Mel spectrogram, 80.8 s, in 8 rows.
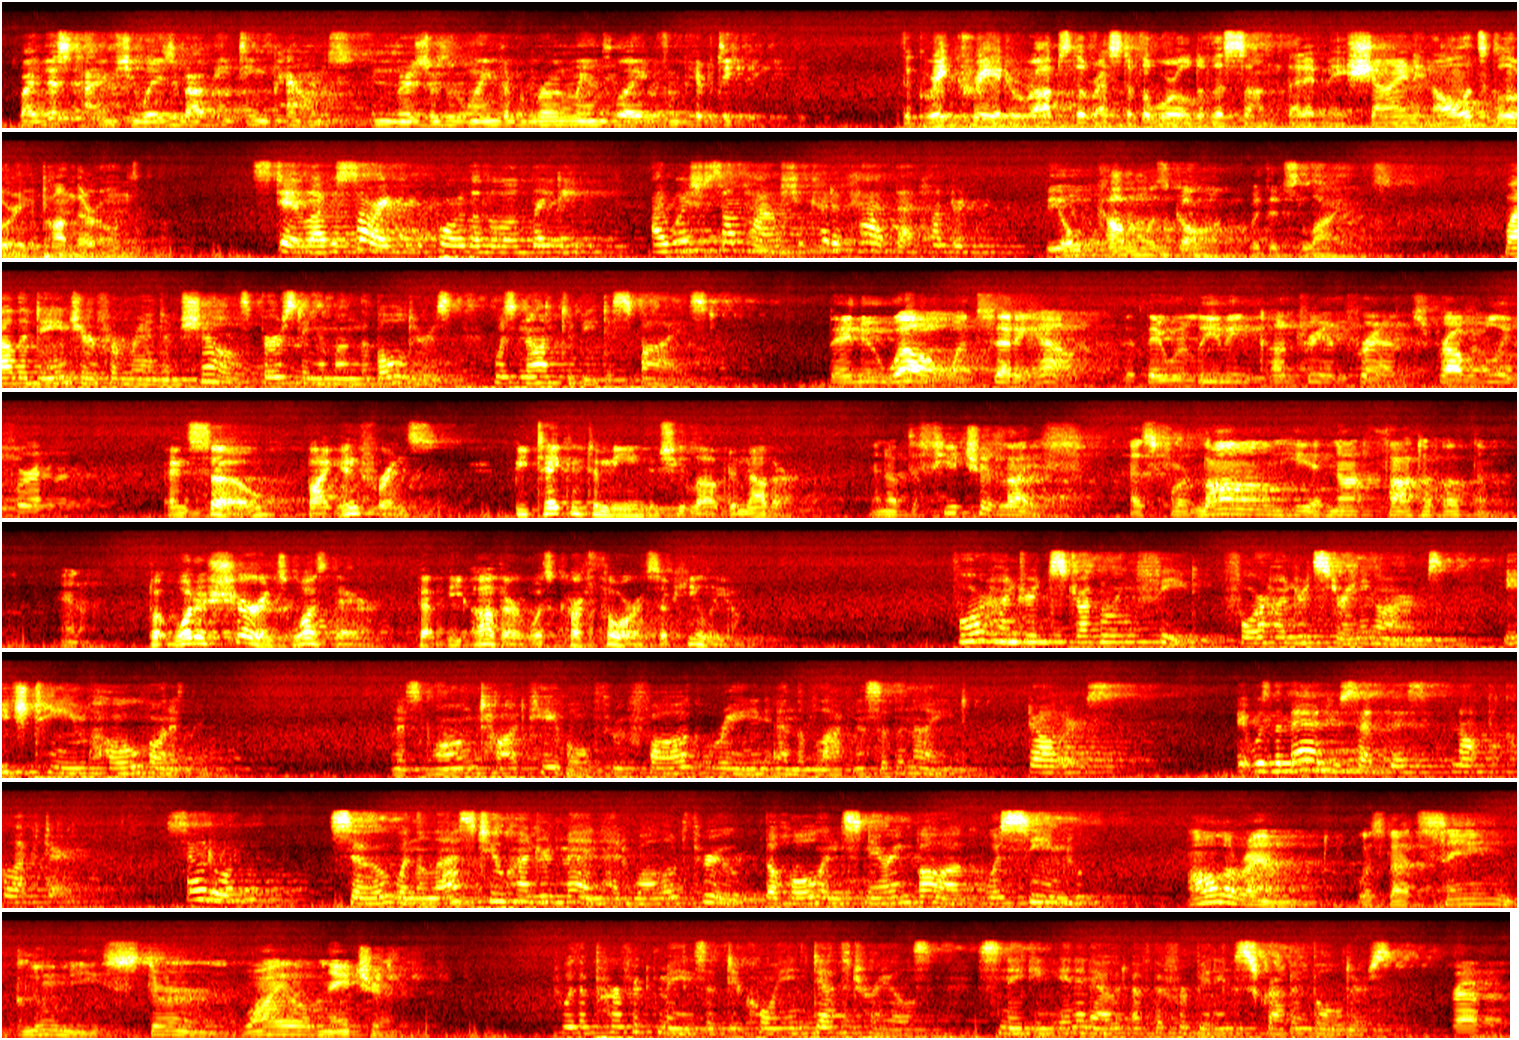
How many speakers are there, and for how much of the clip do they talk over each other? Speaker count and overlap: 8, no overlap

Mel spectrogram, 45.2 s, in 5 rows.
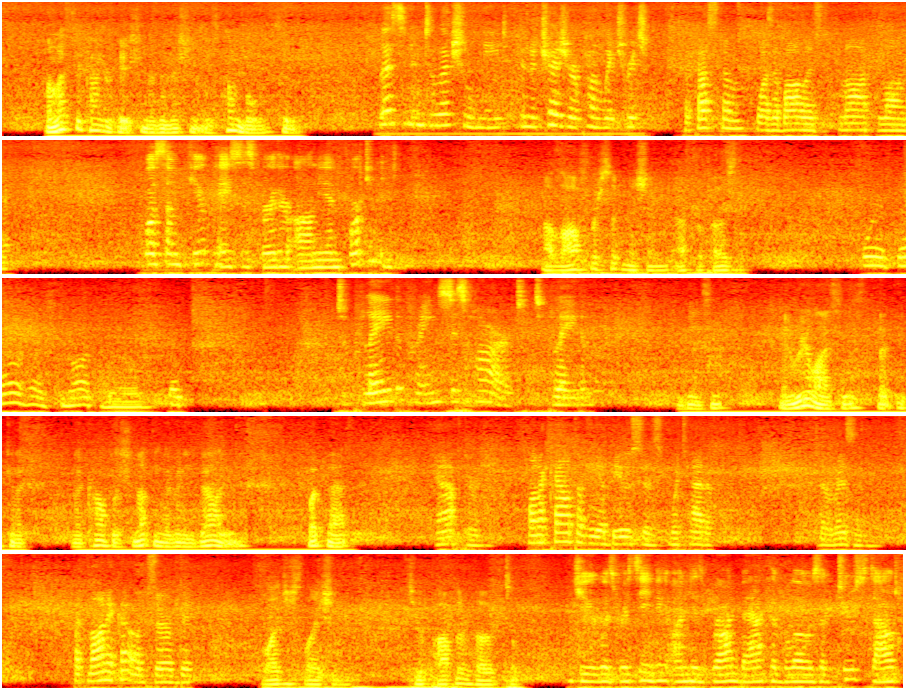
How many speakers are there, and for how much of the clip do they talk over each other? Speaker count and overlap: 7, no overlap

